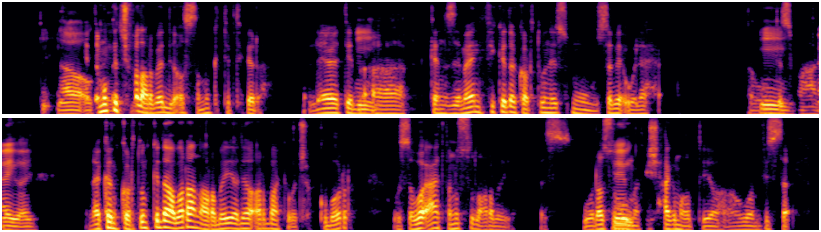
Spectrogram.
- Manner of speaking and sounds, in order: none
- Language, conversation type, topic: Arabic, podcast, لو حد حب يجرب هوايتك، تنصحه يعمل إيه؟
